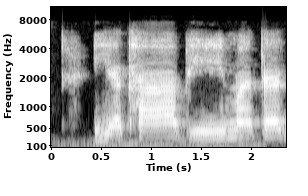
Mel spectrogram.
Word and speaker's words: यथाभिमत: जी स्वप्न निद्रा जानामवा यथा भीमत ध्याना भकार पर इकार जो है ह्रस्व इकार उसको थोड़ा छोटा करेंगे आप लंबा कर गए थे दीर्घ में बना लिया था यथाभिमत ध्याना आपने क्या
